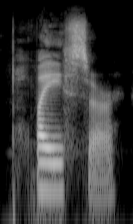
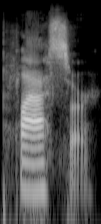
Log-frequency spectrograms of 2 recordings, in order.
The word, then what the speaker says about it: placer: you might think it's Placer um but it's actually pler uh that's how you pronounce it this is pler mining so pronounced like it's an SS instead of a c r and this uses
